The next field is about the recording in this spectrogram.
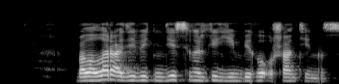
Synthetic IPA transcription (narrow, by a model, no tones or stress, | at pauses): bɑlˠɑlˠɑɾæd̪e̞be̞t̪ɪnd̪e̞sɪŋɪɾɡʲe̞nje̞mbe̞ɡʲɪʔʊʃɑnt̪ʰijnəz̥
